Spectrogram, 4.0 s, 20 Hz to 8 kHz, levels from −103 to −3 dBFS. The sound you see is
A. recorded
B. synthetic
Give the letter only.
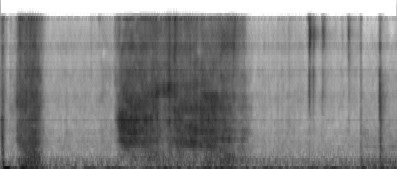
B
